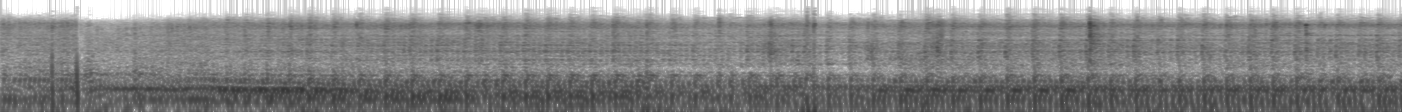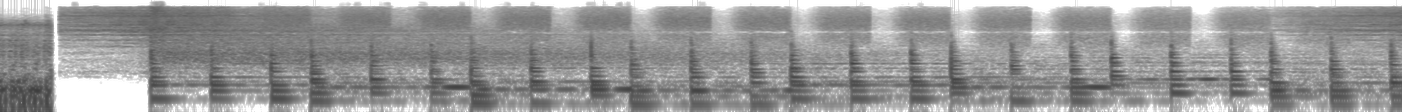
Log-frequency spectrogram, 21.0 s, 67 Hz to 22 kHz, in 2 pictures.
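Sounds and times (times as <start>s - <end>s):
two-stroke motorcycle engine running: 0.0s - 10.9s.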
